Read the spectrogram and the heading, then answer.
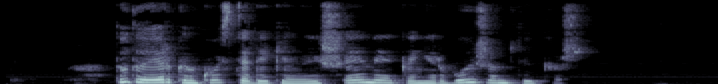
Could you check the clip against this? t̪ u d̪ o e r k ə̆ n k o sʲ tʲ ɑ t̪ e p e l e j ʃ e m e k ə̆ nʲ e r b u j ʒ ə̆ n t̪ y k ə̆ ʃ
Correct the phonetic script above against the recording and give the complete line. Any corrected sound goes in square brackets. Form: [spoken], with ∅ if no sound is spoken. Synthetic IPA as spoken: t̪ u d̪ o e r k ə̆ n k o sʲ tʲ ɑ [d̪] e [k] e l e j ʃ e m e k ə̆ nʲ e r [β] u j ʒ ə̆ [m] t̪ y k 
